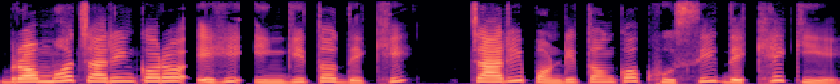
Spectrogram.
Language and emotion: Odia, neutral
